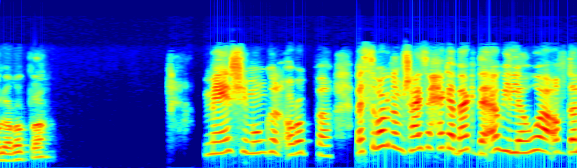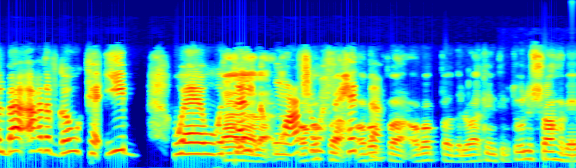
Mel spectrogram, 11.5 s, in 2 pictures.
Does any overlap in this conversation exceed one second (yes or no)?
yes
